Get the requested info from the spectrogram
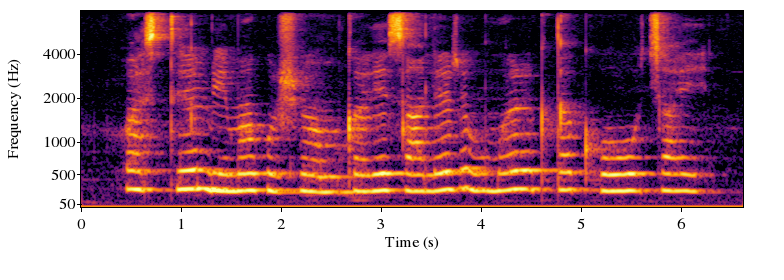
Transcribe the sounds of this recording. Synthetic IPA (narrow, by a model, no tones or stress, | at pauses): ʋast̪embimãkuʃəmkəɾesaːləɾʊməɾkt̪ɐkhot͡ʃaːe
